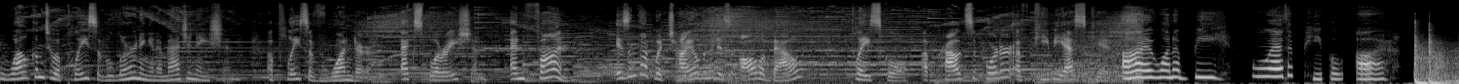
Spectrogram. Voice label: english american promos; professional American voice actor, singer, and master whistle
